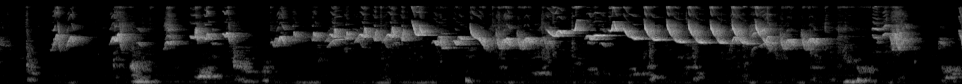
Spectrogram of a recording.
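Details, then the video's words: Several saffron finches in song, scattered sharp chips that build into quick rhythmic series of down-slurred notes, nearly two per second, then trail off. "gorriones pecho amarillo cantando"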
